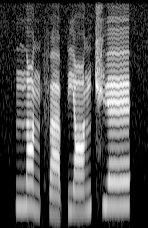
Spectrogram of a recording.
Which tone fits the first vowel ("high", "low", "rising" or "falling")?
falling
